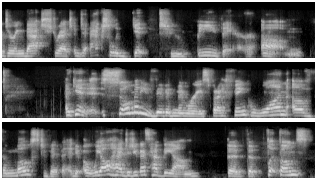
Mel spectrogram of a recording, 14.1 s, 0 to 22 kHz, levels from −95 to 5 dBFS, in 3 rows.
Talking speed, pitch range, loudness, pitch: 160 wpm, 180-260 Hz, -16 LUFS, 215 Hz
